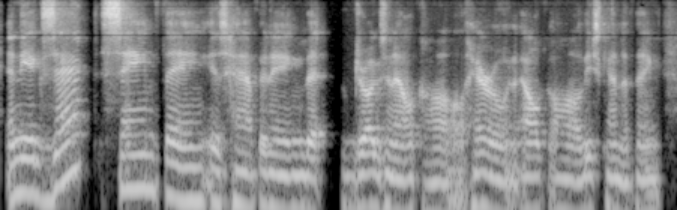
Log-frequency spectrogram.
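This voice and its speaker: Mature man explaining with halting emphasis. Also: fairly low pitch, fairly even intonation, darkish tone. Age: middle-aged or older. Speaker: interview guest, author. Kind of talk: informal explanatory talk.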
